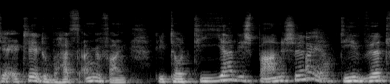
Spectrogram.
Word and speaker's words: Tortilla: Tortilla. Okay. LL wird immer I ausgesprochen.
